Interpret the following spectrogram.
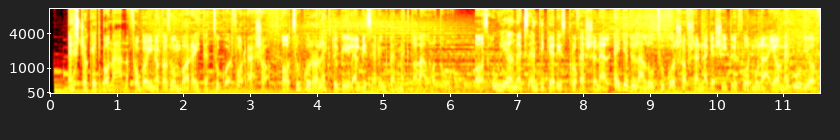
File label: hungarian narration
